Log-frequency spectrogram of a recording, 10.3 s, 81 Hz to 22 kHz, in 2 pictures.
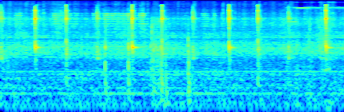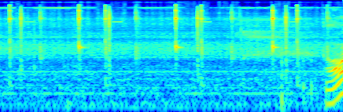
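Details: Kencove KF13000 dual-output fence energizer after repair, case taped together, working like a dream: sharp, evenly spaced clicks about twice a second over a quiet background; pulsing normally.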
